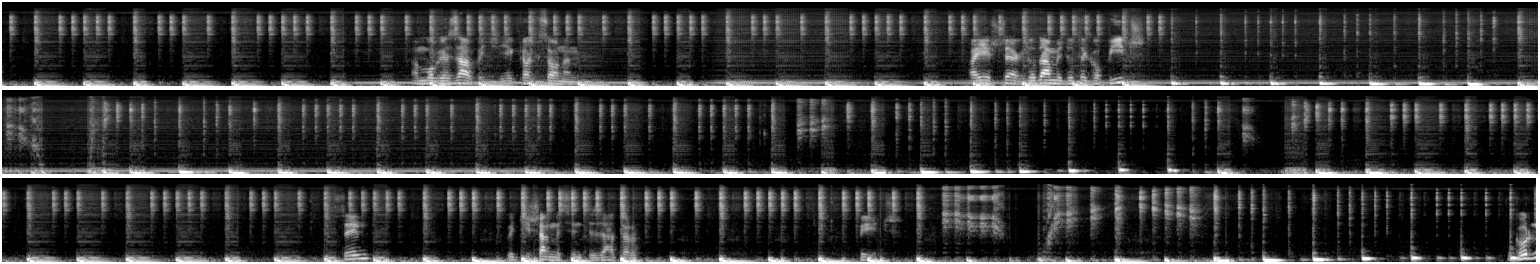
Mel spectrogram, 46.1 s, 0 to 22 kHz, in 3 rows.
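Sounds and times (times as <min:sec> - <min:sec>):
electronic kick drum beat: 0:00.0 - 0:46.0
eight-bit synthesizer tone: 0:01.8 - 0:22.3.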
